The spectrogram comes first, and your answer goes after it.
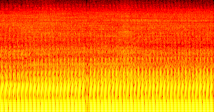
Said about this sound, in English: So as you can hear, engine's nice and quiet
